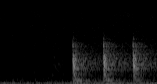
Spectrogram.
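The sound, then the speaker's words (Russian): Four sharp knocks on a door, evenly spaced, with nothing else sounding around them. “Кажется, стучат.”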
